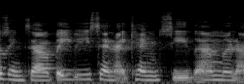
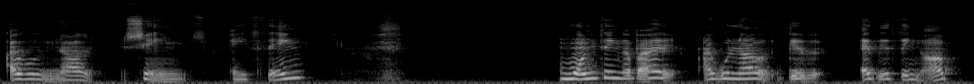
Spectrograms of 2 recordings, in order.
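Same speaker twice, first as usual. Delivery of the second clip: crying; 2 semitones higher than usual. Real, not acted. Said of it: "But I don't know why I'm crying".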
